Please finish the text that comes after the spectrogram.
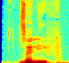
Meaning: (noun) 1. gulf 2. bay; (verb) short past adverbial perfective participle of зали́ть (zalítʹ)
- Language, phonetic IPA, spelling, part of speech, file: Russian, [zɐˈlʲif], залив, noun / verb, Ru-залив.ogg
